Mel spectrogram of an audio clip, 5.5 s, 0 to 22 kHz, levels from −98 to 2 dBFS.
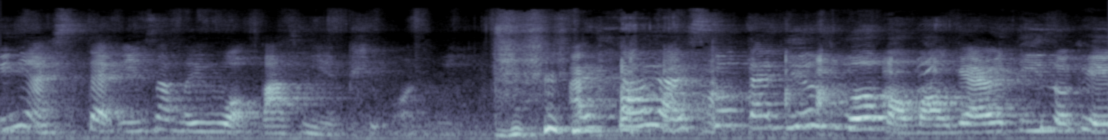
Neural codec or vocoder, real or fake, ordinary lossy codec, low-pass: none; real; none; 19.8 kHz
